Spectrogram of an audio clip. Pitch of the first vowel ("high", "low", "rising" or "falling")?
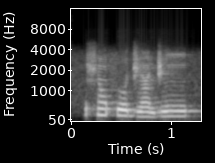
high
